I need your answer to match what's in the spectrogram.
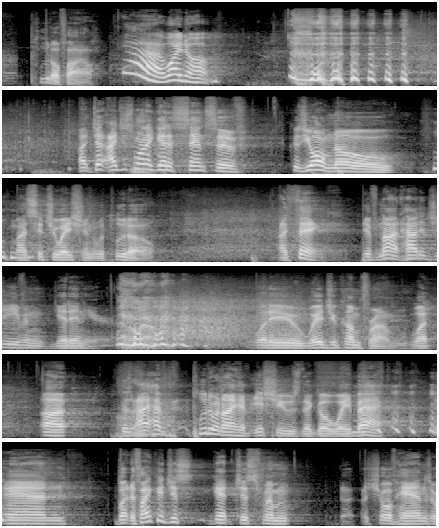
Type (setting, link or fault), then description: setting, live audience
